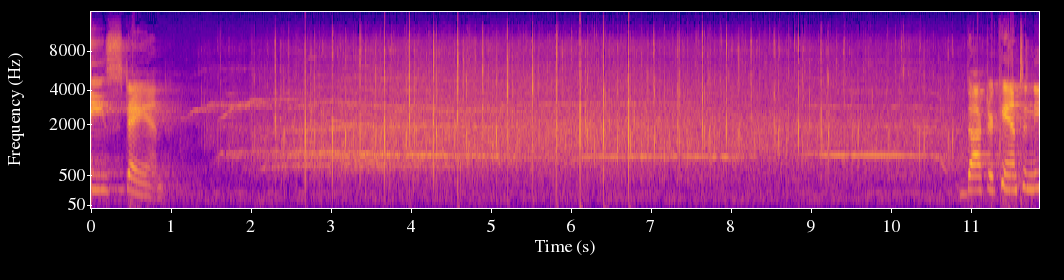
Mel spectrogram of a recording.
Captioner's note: applause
